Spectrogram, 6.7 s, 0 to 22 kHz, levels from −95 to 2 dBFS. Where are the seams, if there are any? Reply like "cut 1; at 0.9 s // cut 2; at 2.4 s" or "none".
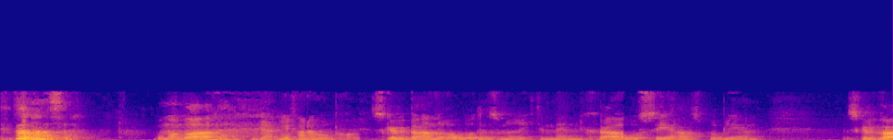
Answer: cut 1; at 2.7 s // cut 2; at 4.7 s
